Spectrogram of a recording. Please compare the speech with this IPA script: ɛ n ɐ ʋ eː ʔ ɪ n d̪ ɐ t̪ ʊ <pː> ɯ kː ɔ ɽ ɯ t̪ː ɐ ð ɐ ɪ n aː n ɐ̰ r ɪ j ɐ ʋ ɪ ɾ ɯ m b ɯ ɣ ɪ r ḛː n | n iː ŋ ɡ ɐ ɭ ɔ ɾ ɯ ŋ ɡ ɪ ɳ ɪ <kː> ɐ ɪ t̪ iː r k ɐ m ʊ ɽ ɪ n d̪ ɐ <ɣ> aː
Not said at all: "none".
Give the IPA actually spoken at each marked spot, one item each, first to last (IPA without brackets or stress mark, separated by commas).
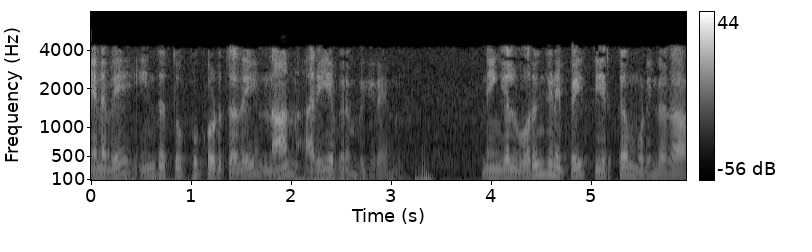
pː, pː, ð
